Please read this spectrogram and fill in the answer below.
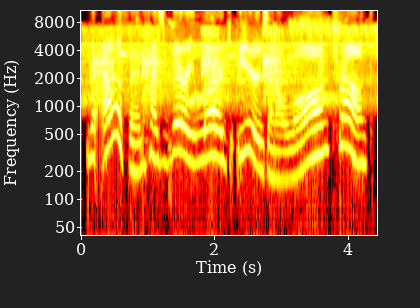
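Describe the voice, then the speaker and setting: Very slow speech over noticeable background noise. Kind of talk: children's educational app narration. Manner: slow, clear.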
